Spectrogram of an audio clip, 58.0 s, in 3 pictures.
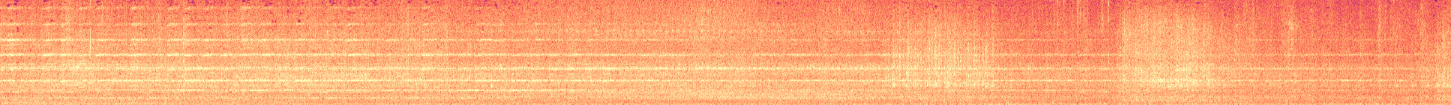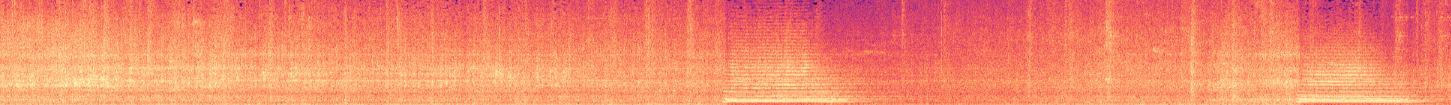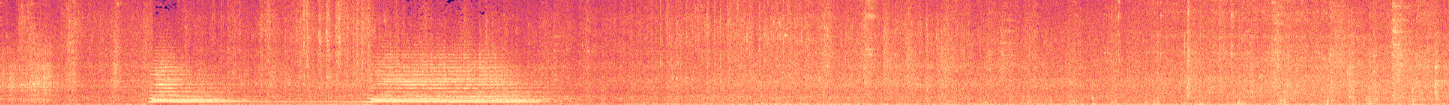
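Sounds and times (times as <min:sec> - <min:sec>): train wheels rumbling and clattering: 0:00.0 - 0:58.0
locomotive horn blasts: 0:29.0 - 0:31.4, 0:36.6 - 0:38.6, 0:40.6 - 0:46.4.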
